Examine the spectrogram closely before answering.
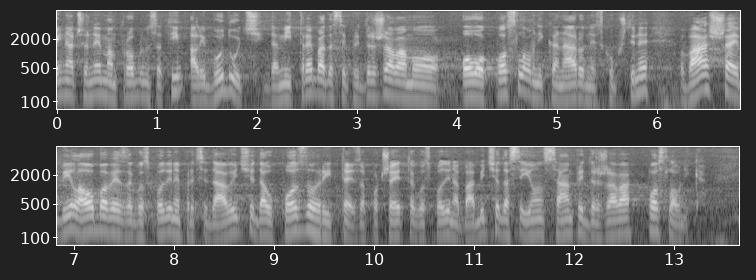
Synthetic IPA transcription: jainaːt͡ʃe̞ne̞ːmampɾo̞ble̞msat̪iːmalibud̪uːt͡ɕi̥d̪amiːt̪ɾe̞bad̪ase̞pɾid̪r̩ʒaːʋamo̞ | o̞ʋo̞ɡ̚po̞slˠoːʋnikanaːɾo̞d̪ne̞skupʃt̪ine̞ | ʋaʃaje̞biːlˠao̞baʋe̞zaɡo̞spo̞d̪ine̞pɾet̪sje̞d̪aːʋajut͡ɕe̞d̪aupo̞zoɾit̪e̞zapo̞t͡ʃe̞ːt̪akɡo̞spo̞d̪inababit͡ɕad̪aseio̞ːnsaːmpɾid̪r̩ʒaːʋapo̞slˠo̞ːʋnikḁ

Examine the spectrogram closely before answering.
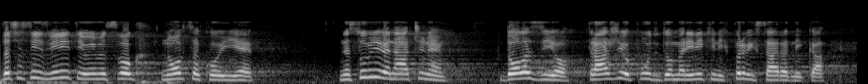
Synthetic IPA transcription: d̪at͡ɕese̞izʋinit̪iuimesʋo̞ːɡno̞ːʋt̪sako̞jije | nasumʎiʋe̞naːt͡ʂine̞ | d̪o̞lˠazio̞t̪ɾaːʒio̞puːt̪d̪o̞maɾinikinixpr̩ʋixsaɾad̪nika

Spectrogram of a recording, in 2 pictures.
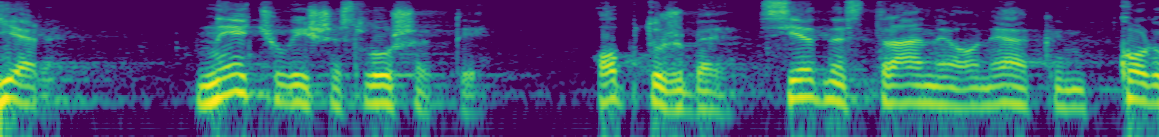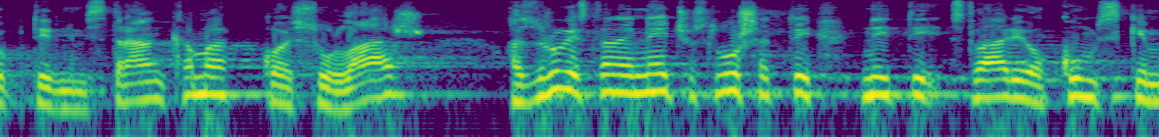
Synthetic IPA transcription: jeɾ | ne̞ːt͡ɕuʋiʃeslˠuʃat̪ḭ | o̞pt̪uʒbesje̞d̪ne̞st̪ɾaːne̞onekakʋimko̞ɾupt̪iʋnimst̪ɾaŋkamako̞jesulˠaːʒ | azd̪ɾuɡe̞st̪ɾaːnene̞ːt͡ɕuslˠuʃat̪init̪ist̪ʋaːɾio̞kumskim

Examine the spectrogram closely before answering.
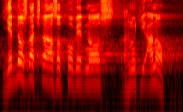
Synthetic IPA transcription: jɛdno̞znat͡ʃnaːzo̞t̪̚po̞vjɛdnost̪ɦnuciːʔano

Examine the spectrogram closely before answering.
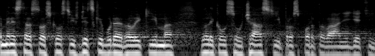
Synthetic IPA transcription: mɪnɪst̪ɛɾst̪voʃkolst̪viːvʒdɪt͡skɪbudɛvɛlɪkiːm | vɛlɪko̞wso̞wt͡ʃaːsciːpɾospo̞ɾt̪o̞vaːɲiːɟɛciː

